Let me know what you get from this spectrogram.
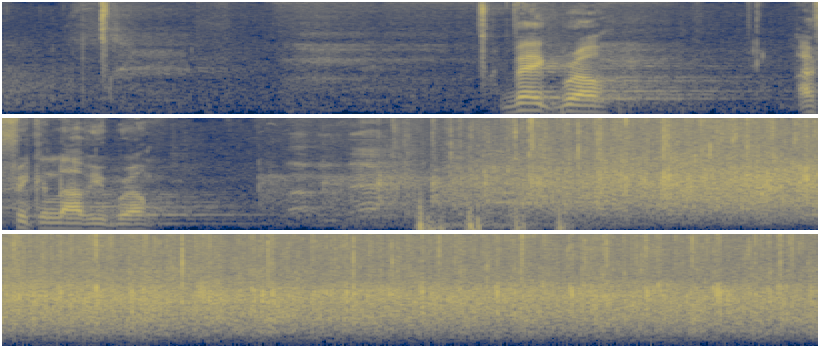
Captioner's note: applause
